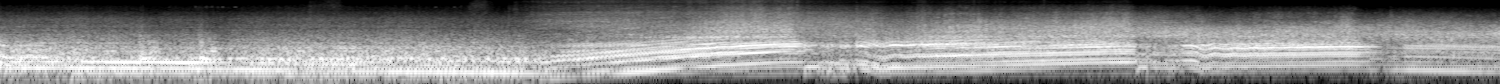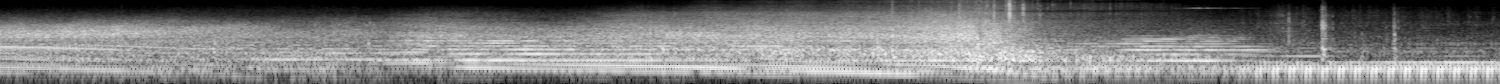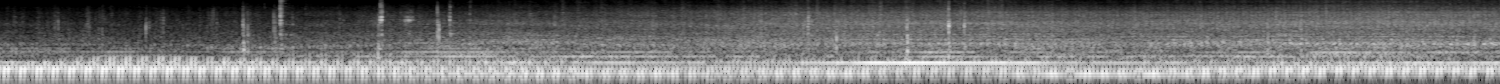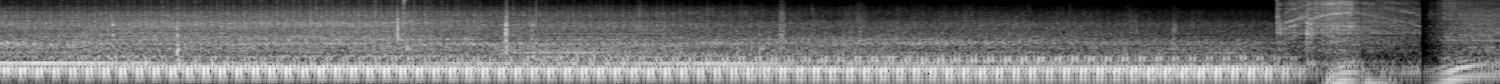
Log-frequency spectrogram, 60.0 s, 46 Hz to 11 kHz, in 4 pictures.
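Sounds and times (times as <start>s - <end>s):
pitch sweeping sound effect: 25.8s - 27.9s
car engine idling: 27.7s - 60.0s.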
